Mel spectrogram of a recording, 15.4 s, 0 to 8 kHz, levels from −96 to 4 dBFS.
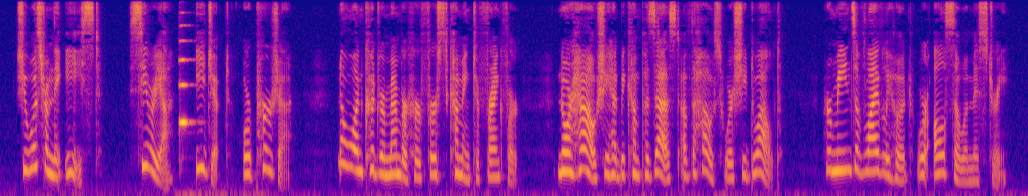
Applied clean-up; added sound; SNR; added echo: none; Bowed string instrument; -5 dB; none.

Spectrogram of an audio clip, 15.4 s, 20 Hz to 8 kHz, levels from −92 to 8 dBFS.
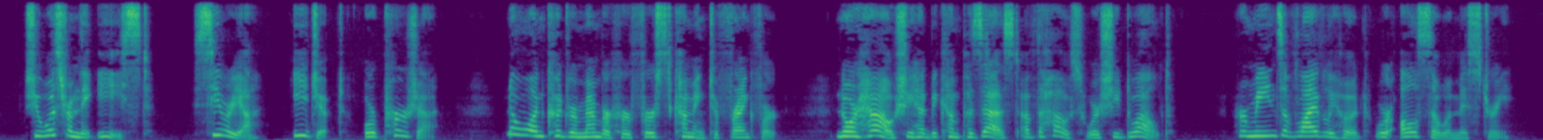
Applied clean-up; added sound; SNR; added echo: neural mask model Resemble Enhance denoiser.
